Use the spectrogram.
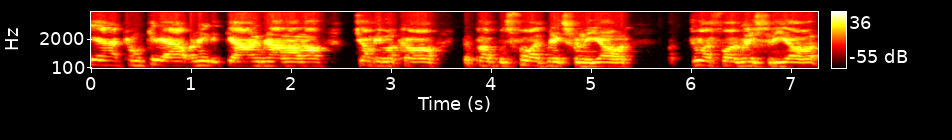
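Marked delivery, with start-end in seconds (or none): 0.0-2.4 irritable, pushy, screaming bark. Recalling his drinking days, the speaker acts out yelling at his labourers: retelling screaming at labourers. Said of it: "I'd be screaming at me".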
